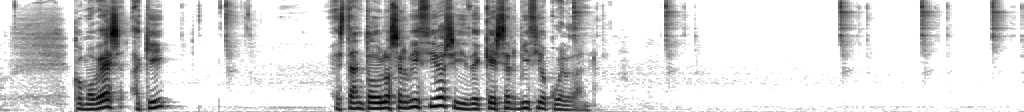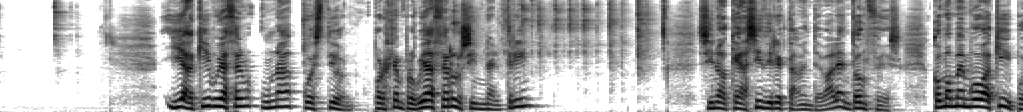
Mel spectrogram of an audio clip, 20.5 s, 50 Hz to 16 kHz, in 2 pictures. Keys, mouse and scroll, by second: 9.9-10.7 typing, 13.2 q, 14.9 ctrl+p, 15.3-16.3 typing, 16.6 Return.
